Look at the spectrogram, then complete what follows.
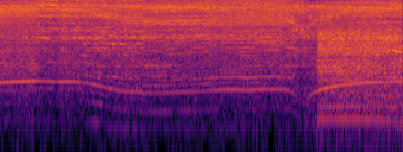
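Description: Electric angle grinder with a thin cutoff wheel cutting through a rusted control-arm bolt. The motor's whine sags in pitch as the wheel bites into the metal, and the grinding grows louder and harsher about four seconds in.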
